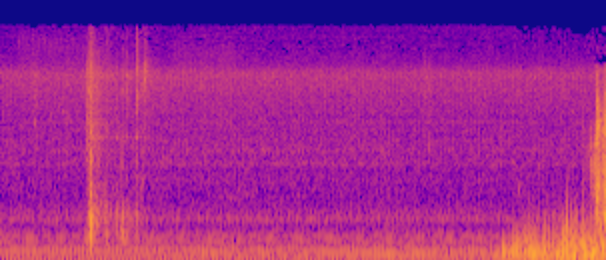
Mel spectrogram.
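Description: A four-wheel drive's engine idling steadily, with two sharp knocks about a second in. About a second before the end a loud, uneven low rumble starts.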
